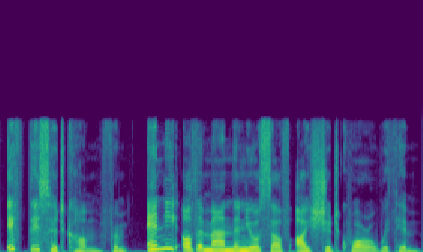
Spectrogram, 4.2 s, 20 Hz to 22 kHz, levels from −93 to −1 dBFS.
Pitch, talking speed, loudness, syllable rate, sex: 225 Hz, 215 wpm, -17 LUFS, 5.1 syllables/s, female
